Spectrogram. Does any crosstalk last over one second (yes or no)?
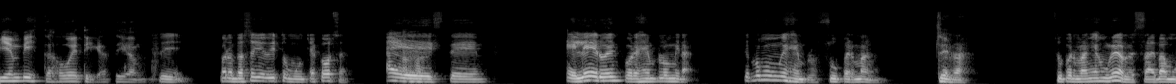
no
